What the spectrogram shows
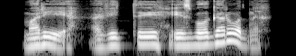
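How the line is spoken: Hoarse wheeze. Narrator (Russian): просипел я

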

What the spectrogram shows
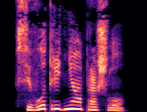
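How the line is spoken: Timid and anxious. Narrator (Russian): робко и встревоженно начала она

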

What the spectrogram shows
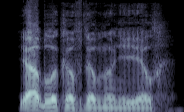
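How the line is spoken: Sighing. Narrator (Russian): вздохнул боцман

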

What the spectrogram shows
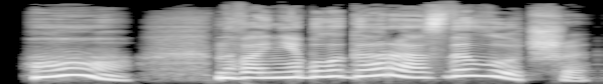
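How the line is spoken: Excited exclamation. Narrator (Russian): взволнованно восклицает

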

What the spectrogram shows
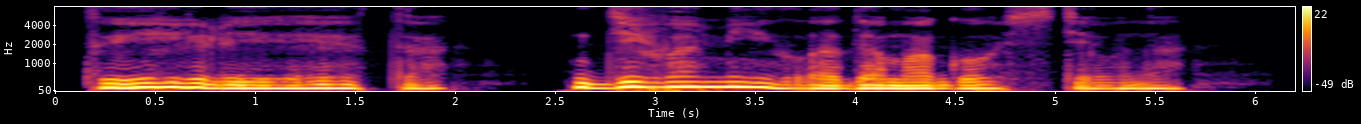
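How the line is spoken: Quiet, incredulous, joyful, dialect. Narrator (Russian): Тихо, с недоверием и радостью проговорил Ворга, и даже его окающий кривичский говор

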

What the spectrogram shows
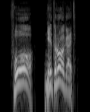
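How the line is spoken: Shouted from a distance. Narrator (Russian): крикнул уже от двери

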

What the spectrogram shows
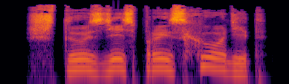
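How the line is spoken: Menacing roar. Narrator (Russian): грозно заревел капеллан

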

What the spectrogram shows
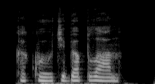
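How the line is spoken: Whisper. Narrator (Russian): прошептала Аманда

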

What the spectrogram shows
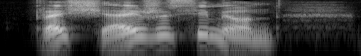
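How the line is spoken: Pensive. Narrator (Russian): говорил задумчиво Черный

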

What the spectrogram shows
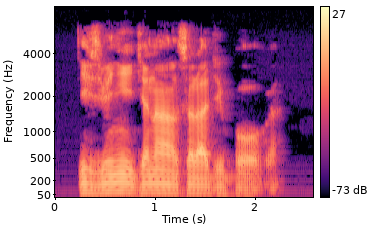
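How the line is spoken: Mumble. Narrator (Russian): пробормотал майор

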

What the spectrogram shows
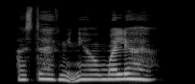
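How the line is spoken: Lifeless voice. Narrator (Russian): безжизненным голосом произнесла я

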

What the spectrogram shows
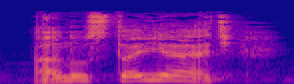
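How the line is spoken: Shouted. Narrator (Russian): крикнул Вася

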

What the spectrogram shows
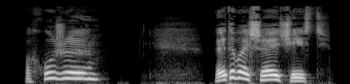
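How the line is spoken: Sighing. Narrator (Russian): вздохнул Чайка

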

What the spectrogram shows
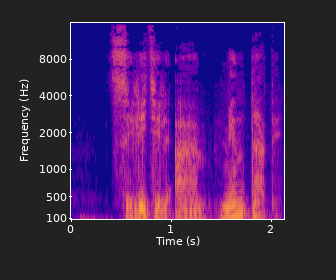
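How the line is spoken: Nervous whisper. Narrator (Russian): нервно шепнул

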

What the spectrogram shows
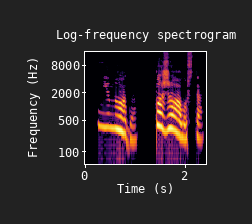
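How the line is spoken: Tearful pleading. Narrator (Russian): жалобно молила Феска, заливаясь слезами

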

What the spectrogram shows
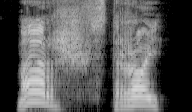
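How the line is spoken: Barked order. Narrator (Russian): рявкнул старпом

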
